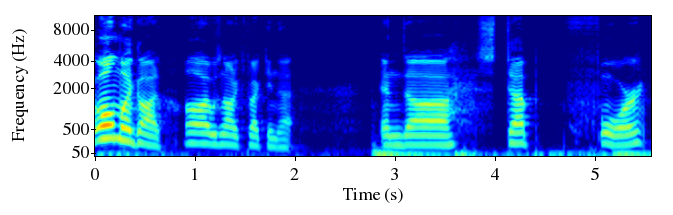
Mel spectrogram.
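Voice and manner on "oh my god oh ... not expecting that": sudden shriek, then quick fake shock; fake scream of surprise. Shown as a demonstration. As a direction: overplay the jump scare. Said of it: "like, scream, like".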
